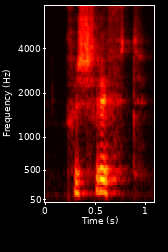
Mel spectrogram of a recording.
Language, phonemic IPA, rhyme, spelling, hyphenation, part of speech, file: Dutch, /ɣəˈsxrɪft/, -ɪft, geschrift, ge‧schrift, noun, Nl-geschrift.ogg
- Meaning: writing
